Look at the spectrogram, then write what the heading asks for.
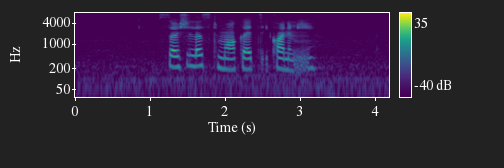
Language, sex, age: English, female, 19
